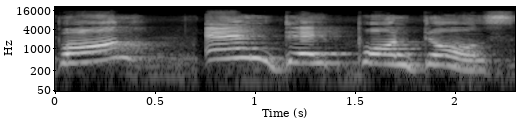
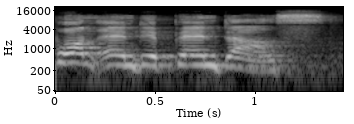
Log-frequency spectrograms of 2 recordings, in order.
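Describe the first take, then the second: First: The phrase is said with French pronunciation. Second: The phrase is said like the English word. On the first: The speaker calls it right. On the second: The speaker calls it wrong.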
